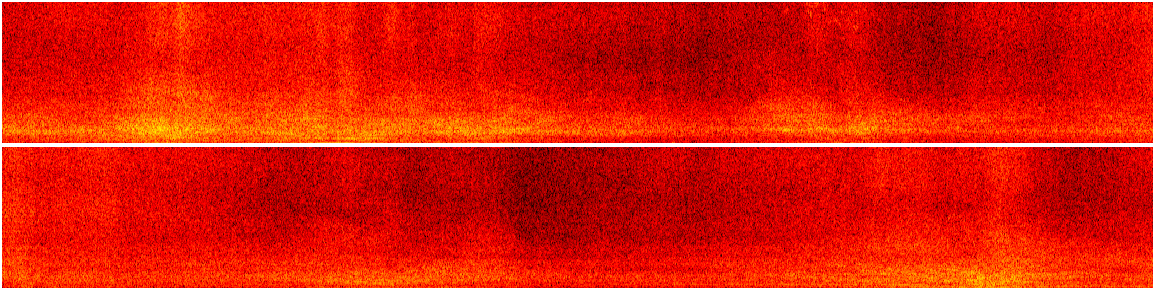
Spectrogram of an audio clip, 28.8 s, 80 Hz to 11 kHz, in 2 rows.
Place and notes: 南興村, Dawu Township - Traffic and the waves
Sound of the waves, In the side of the road, Traffic Sound, The weather is very hot
Zoom H2n MS +XY
Taitung County, Taiwan, 5 September 2014, ~16:00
